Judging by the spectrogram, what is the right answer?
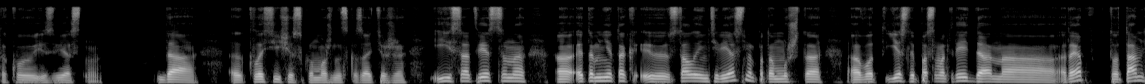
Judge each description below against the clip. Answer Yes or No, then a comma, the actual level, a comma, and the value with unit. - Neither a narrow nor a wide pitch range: No, wide, 6.1 semitones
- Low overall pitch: Yes, low, 125 Hz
